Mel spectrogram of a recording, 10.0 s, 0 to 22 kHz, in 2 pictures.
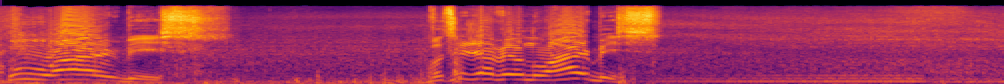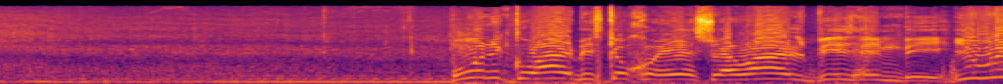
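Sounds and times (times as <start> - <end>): vehicle driving past: 3.2 - 8.5.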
